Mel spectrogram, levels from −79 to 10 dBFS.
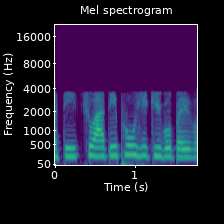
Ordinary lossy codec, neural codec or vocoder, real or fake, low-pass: none; codec, 16 kHz in and 24 kHz out, 0.4 kbps, LongCat-Audio-Codec, two codebook decoder; fake; 3.6 kHz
